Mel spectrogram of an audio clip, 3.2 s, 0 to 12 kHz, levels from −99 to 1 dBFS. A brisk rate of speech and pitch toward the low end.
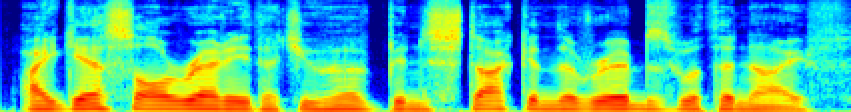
Yes: fast, 265 wpm; low, 110 Hz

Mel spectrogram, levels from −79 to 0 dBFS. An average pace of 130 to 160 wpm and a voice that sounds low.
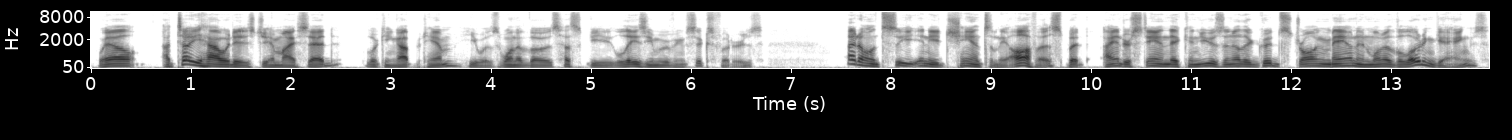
No: average, 195 wpm; low, 110 Hz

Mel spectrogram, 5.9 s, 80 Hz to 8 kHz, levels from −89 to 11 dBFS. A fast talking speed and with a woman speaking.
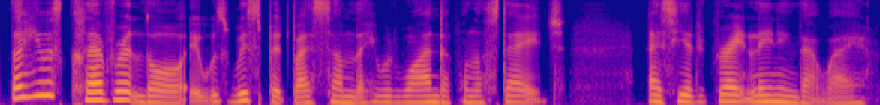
Yes: fast, 275 wpm; female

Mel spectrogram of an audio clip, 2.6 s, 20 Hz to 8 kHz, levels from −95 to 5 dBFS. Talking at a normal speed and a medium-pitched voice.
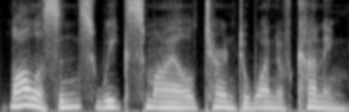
Yes: average, 185 wpm; medium, 155 Hz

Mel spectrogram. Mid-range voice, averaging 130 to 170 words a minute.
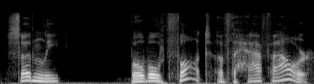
Yes: medium, 160 Hz; slow, 135 wpm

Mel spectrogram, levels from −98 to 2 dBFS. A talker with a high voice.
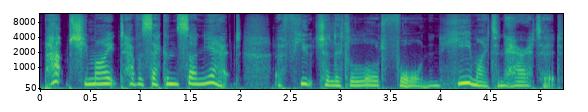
Yes: high, 210 Hz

